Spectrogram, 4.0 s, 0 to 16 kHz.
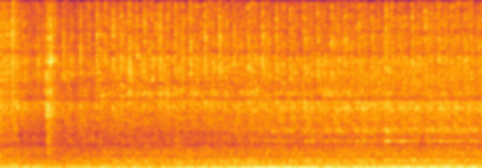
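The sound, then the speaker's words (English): The engine of a 1974 Oliver 550 tractor with about 4,000 hours on it idles steadily, a loud, even low rumble with a constant throb that holds for the whole stretch, and no voices are heard. “We're gonna check out a 550 that's still got some life left.”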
